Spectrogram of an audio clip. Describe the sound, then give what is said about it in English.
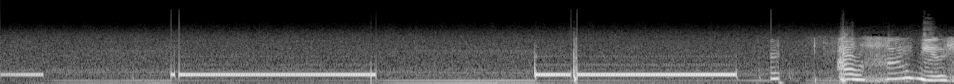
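A phone call goes out to Tiger Woods: a steady humming dial tone sounds in long stretches, broken by sharp clicks and brief gaps, before a voice comes on the line at the very end. “They're going to have another child, so we have a number for Tiger. Let's give him a call and see if we can talk to him about becoming a papa again.”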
